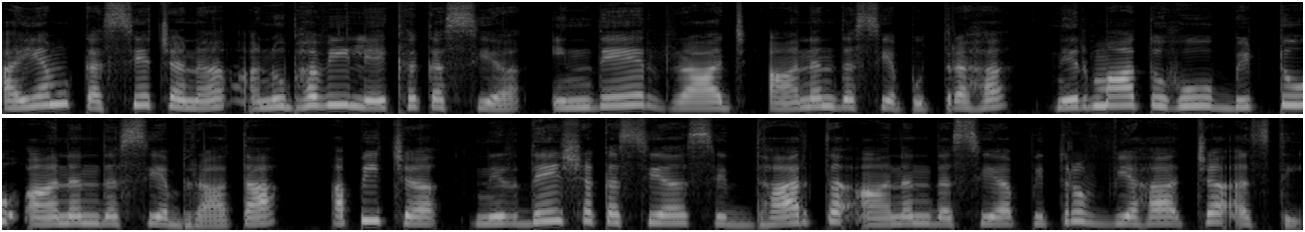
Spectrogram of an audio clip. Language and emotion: Sanskrit, neutral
